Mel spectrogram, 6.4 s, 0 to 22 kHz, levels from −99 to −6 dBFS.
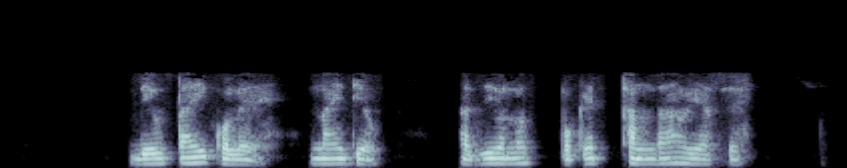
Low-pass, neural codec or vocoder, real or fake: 3.6 kHz; none; real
